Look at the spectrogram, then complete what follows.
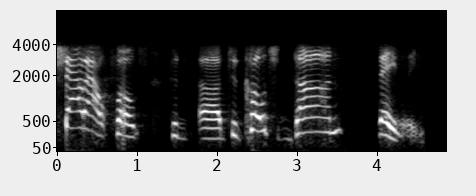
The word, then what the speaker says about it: Dawn Staley: out, folks, to Coach Dawn Staley. Is that the way you say her name, Daryl? Yeah, Dawn Staley, absolutely. Yeah, because she was approached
